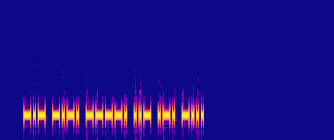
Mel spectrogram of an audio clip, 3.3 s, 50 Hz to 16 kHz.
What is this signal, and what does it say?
Morse code, heard as a keyed tone, about 50 wpm, 700 Hz. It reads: KC9URB
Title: USA Call Signs - 6 Characters - Repeated 2x - 50wpm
